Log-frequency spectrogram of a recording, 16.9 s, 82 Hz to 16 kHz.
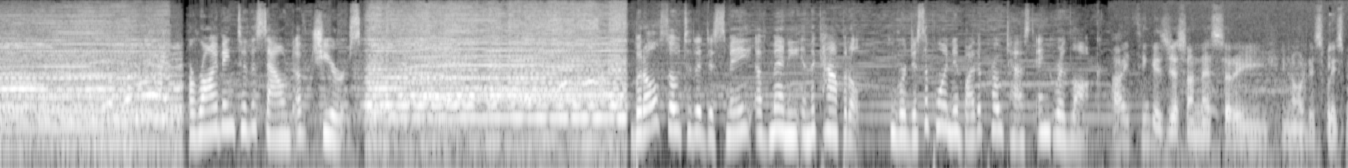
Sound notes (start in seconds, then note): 5.6 horn; 5.9 crowd Noise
